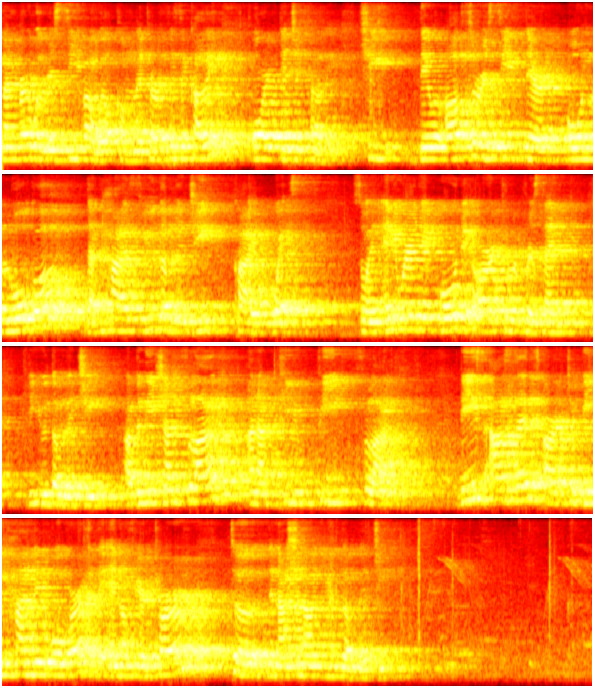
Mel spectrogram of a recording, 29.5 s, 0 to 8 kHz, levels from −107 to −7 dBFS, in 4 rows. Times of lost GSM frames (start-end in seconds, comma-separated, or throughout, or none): none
